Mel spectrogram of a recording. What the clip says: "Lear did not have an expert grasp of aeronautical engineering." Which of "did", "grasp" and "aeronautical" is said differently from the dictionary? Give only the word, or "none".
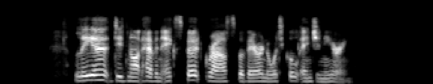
grasp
